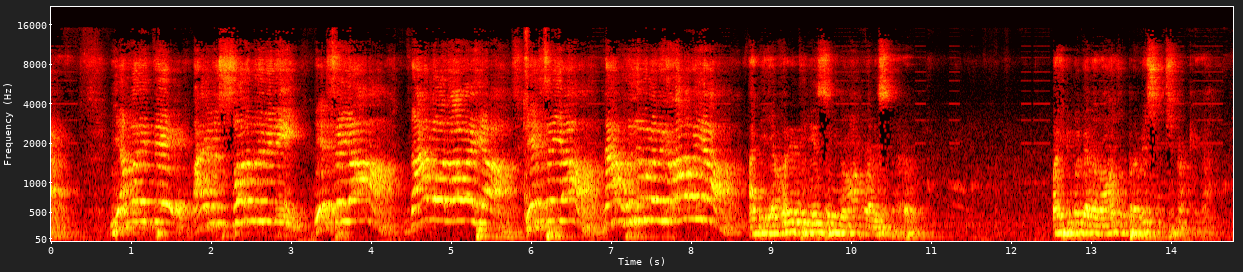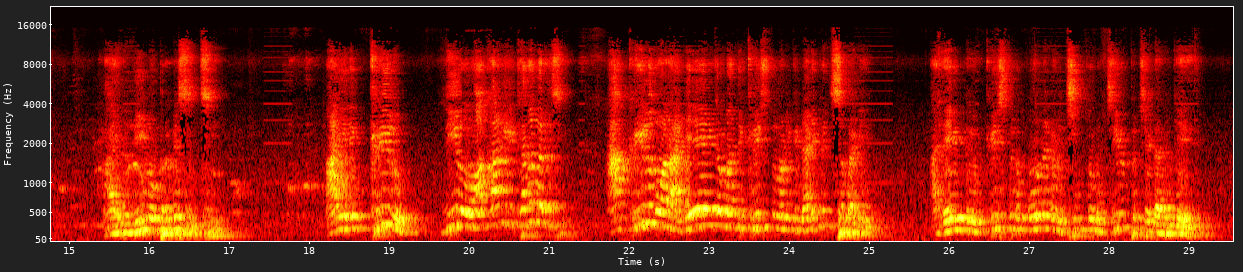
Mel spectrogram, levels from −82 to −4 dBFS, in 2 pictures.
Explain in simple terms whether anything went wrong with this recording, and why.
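Computer activity noise runs from start to finish: a faint, rapid buzz pulsing roughly a thousand times a second, sitting well below the main sound. It comes from the computer itself. As the processor, graphics card or mouse change their workload, they disturb the electrical ground the audio circuit shares with them, and that disturbance leaks into the recording. It follows the machine's activity, not the sound being recorded.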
